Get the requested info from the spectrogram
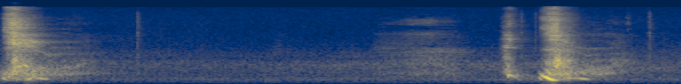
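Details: Sneezing from a female: two sharp, explosive sneezes, the second with a quick inhaled lead-in, separated by quiet breathing.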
